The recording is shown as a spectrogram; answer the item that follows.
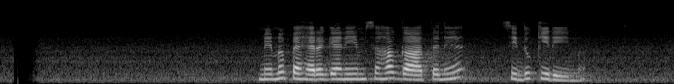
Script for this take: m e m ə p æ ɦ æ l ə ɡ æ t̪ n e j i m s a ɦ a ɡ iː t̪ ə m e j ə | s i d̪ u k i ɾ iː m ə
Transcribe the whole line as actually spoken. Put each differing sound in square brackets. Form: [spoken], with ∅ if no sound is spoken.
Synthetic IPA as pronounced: m e m ə p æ ɦ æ [ɾ] ə ɡ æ [∅] n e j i m s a ɦ a ɡ [aː] t̪ ə [n] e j ə | s i d̪ u k i ɾ iː m ə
